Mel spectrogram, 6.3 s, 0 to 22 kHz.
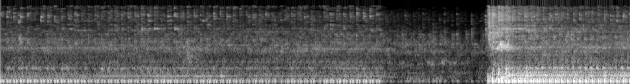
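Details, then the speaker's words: Kawasaki V-twin on a Bad Boy zero-turn mower, rebuilt after a fire with parts from a near-identical 691/726 motor, gives an even putter, a brief drop-off, then a clean strong rev with no knocks. It is charging about 14 volts, with a little smoke from the bottom. "Oh, she sounds good. She sounds real good. She's charging."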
